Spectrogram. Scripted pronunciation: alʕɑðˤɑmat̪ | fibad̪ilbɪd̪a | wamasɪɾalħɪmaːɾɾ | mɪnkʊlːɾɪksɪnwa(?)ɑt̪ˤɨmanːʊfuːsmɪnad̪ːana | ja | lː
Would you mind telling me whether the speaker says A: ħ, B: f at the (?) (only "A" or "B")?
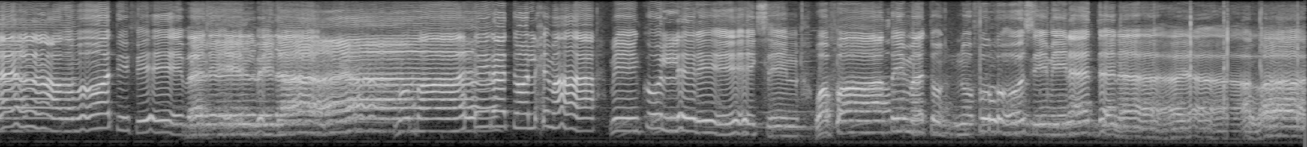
B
